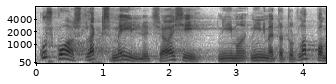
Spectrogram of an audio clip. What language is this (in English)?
Estonian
